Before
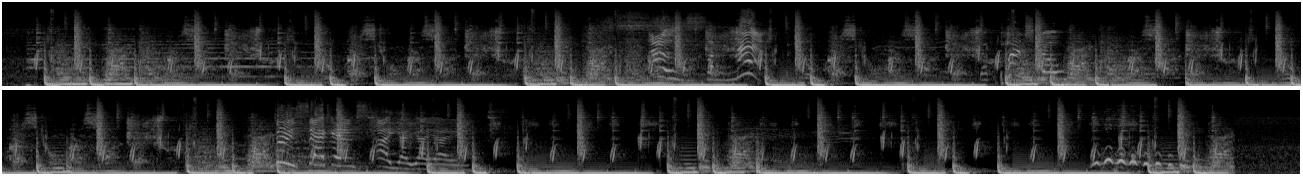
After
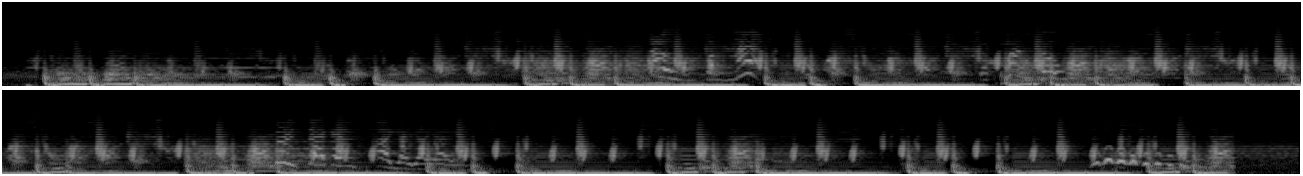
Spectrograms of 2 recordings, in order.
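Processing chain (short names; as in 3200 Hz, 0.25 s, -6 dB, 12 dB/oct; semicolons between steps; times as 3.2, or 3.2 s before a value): frequency quantiser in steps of 2 st; downsampling 16000 Hz; low-pass sweep 540 Hz -> 1100 Hz, 3.58–4.96; gain -4.5 dB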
